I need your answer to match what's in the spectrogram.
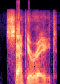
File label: "saturate", American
